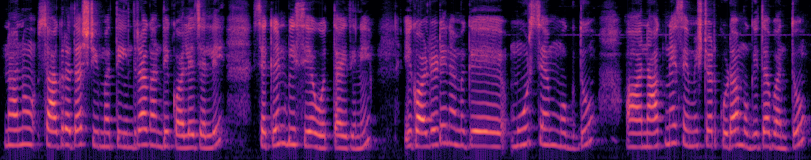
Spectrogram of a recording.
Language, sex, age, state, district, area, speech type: Kannada, female, 18-30, Karnataka, Shimoga, rural, spontaneous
